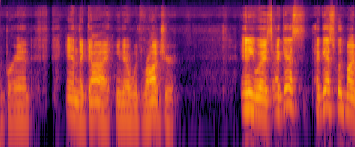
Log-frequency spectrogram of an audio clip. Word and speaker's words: Roja: Nose says you pronounce it as rubber duck. You pronounce it as rubber duck. Its name is Roger.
